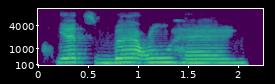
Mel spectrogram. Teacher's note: Hati-hati ainnya jangan seperti hamzah.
